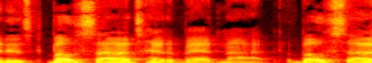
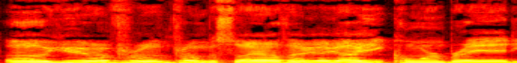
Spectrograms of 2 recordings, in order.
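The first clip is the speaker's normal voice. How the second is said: loud, high, drawn-out mock Southern accent, slower; mocking fake Southern accent; 5 semitones higher, 9 dB louder than usual. New Yorkers mocking the Southern speaker in a loud fake Southern accent. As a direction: ham up a hillbilly Southern accent to mock him. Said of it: "they would put on a fake Southern accent".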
